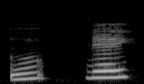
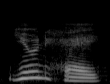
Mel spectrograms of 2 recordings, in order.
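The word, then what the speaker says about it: Unhei: no yoon hey corrected it's spelled u n h e i it's pronounced yoon hey oh it's yo hey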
